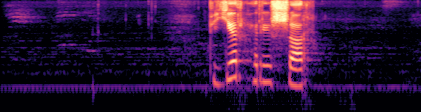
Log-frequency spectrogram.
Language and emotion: Russian, neutral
